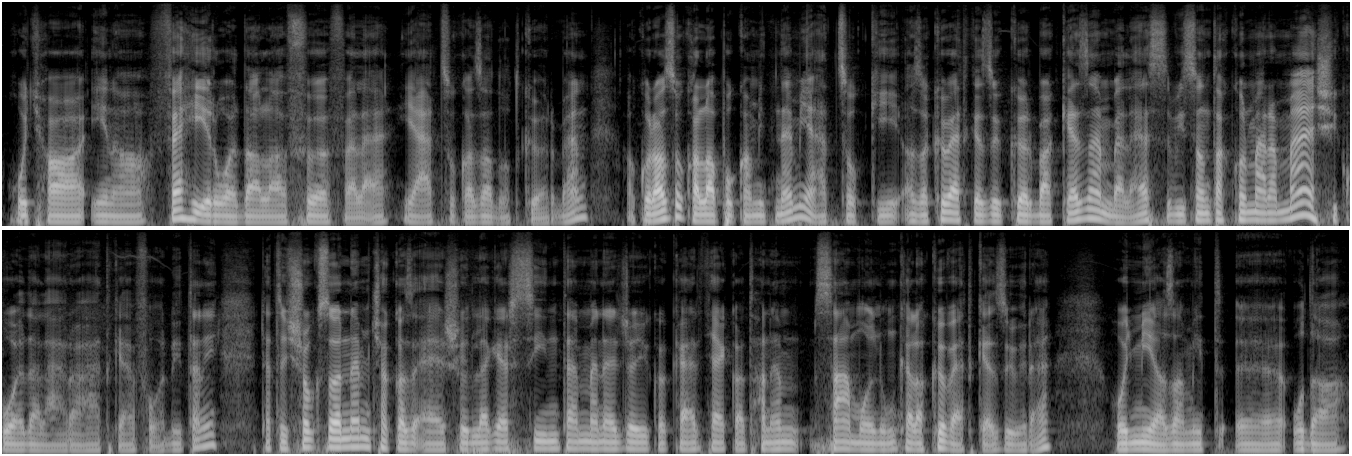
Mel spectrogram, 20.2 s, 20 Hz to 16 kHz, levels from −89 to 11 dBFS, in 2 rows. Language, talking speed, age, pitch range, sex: Hungarian, 165 wpm, 30-49, 95-120 Hz, male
